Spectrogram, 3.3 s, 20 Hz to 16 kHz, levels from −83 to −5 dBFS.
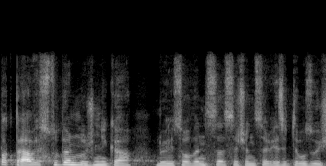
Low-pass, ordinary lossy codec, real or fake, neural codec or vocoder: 10.8 kHz; MP3, 96 kbps; fake; codec, 24 kHz, 0.9 kbps, WavTokenizer, small release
